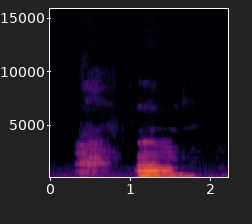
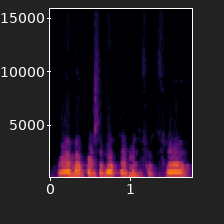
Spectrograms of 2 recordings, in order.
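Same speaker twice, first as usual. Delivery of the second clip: ordinary talk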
